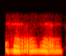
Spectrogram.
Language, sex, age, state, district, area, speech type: Bengali, female, 30-45, West Bengal, Darjeeling, rural, conversation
